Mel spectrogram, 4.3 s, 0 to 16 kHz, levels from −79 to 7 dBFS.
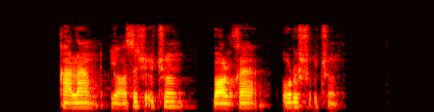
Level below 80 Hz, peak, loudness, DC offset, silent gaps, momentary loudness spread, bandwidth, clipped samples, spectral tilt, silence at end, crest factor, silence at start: -64 dBFS; -2 dBFS; -21 LUFS; under 0.1%; 1.99-2.14 s; 11 LU; 8 kHz; under 0.1%; -4.5 dB/octave; 0.95 s; 22 dB; 0.6 s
